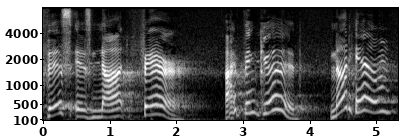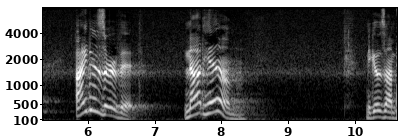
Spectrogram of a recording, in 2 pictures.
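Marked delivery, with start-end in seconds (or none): 0.1-8.4 put-on high, drawn-out childish whine, slow; whiny complaint. Older son whining to his father it isn't fair. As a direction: stretch it out like a sulking kid. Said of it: "But he answered his father".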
